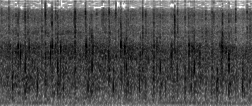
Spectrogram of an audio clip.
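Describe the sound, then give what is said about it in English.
A church audience applauding with dense, continuous hand clapping, a loud, even wash of overlapping claps with no pause and faint crowd noise mixed in. “Come on, give the Lord a hand clap.”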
